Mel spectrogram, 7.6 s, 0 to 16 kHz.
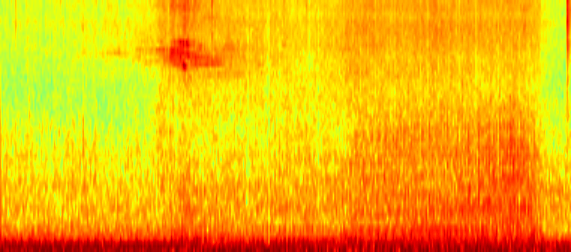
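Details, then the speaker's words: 1973 Dodge Dart Swinger V8 road test after dealing with the bell housing dust shields: deep, steady rumble pulling evenly with no whine or rattle from the bell housing; earlier noise gone, steering column rattle remains. "but our other noise is gone gone gone yay dust shields hate them"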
